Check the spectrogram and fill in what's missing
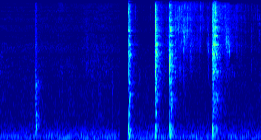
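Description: Spicy popcorn kernels pop in a pan. A few sharp, separate pops come at uneven intervals over a low, steady cooking hiss, with no voices.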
